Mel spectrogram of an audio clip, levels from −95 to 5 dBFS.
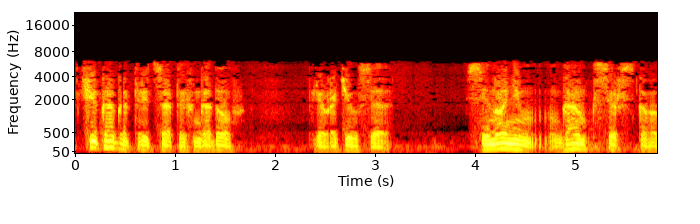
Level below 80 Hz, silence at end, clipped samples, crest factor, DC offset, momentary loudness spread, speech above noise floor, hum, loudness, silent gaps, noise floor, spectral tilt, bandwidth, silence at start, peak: -46 dBFS; 0 s; under 0.1%; 18 dB; under 0.1%; 11 LU; 31 dB; none; -17 LUFS; none; -48 dBFS; -4 dB/octave; 6.4 kHz; 0 s; -2 dBFS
